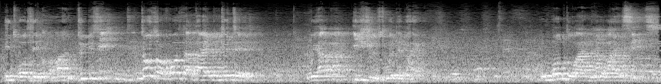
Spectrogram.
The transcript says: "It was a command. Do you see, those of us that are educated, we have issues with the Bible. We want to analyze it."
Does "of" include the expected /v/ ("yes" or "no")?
no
